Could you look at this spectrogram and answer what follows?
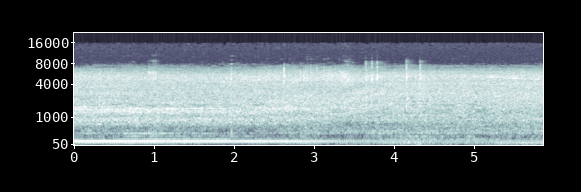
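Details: Restored flea-market 16-inch four-blade Toshiba oscillating table fan: steady low motor hum under a smooth even rush of air with its unique airplane-like sound, no rattle or ticking; runs clean and healthy.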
